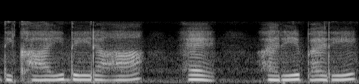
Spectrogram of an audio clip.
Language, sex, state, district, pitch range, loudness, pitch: Hindi, female, Chhattisgarh, Raipur, 200-220 Hz, -18 LUFS, 210 Hz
